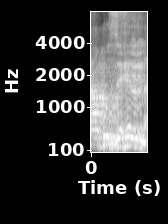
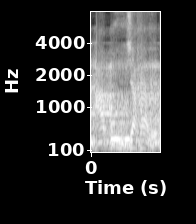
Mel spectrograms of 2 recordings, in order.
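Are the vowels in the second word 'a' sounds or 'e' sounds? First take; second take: e sounds; a sounds. First: The second word is said with 'e' vowels. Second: The second word is said with 'a' vowels. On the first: The speaker calls it wrong. "Abu জেহেল না" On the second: The speaker calls it right.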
